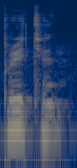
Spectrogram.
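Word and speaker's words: Briton: 이거 브리튼. 발음은요, 이거하고 같아요.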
